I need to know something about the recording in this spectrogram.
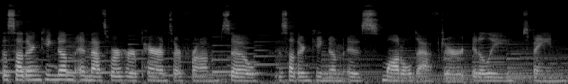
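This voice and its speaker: A woman's voice: fairly low pitch, level tone, brisk. A woman with an American accent, an indie author chatting casually to camera in a rambling, self-correcting way. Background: background music.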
